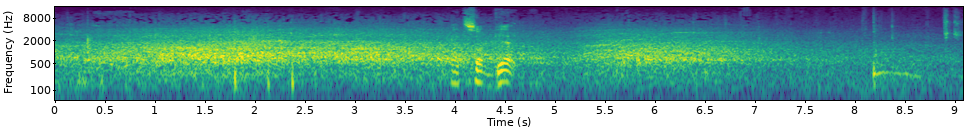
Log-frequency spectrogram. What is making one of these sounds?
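A large crowd applauds and cheers, then slowly fades.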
